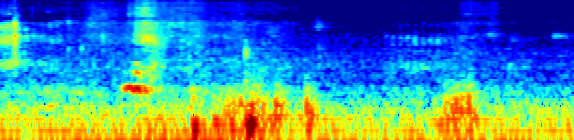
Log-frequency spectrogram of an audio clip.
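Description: A sphynx cat purrs softly, a low rumbling hum that swells and fades in gentle pulses.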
